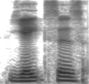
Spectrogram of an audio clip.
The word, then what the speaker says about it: Yeats: on a grecian urn i know their names are spelled the same but they're pronounced differently so it's yates and keats and i also i'll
